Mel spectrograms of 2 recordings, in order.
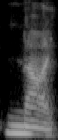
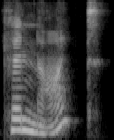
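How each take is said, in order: First: The word begins with an n sound. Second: The word begins with an audible k sound. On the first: The speaker calls it right. "we just say night. So our K is silent" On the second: The speaker calls it wrong. "we do not say knight"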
